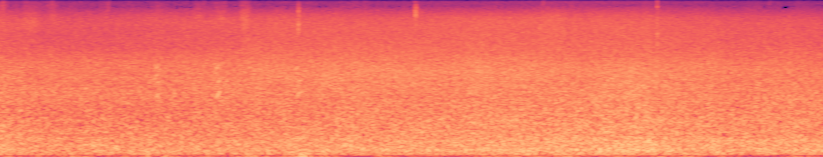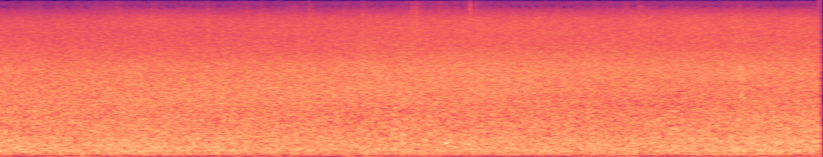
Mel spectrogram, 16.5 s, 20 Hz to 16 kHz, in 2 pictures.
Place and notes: Berriedale Ave, Hove, UK - Portslade beach
Foggy, rainy afternoon in January with friends at the seafront.
England, United Kingdom, 8 January, ~14:00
